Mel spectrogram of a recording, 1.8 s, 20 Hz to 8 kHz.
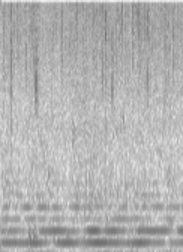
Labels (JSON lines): {"label": "biophony, midshipman", "recorder": "SoundTrap 500"}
